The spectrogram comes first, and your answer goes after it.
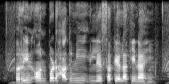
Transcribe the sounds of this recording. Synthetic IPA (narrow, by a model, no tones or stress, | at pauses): ɾinənpəɽɦad̪milesəkelakinaɦi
